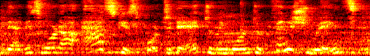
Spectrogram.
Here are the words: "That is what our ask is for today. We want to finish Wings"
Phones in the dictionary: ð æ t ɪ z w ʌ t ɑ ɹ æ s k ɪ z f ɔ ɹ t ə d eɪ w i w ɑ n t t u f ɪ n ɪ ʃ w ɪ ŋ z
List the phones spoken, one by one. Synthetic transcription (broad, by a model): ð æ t ɪ z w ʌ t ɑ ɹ æ s k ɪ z f ɔ ɹ t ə d eɪ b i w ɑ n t t u f ɪ n ɪ ʃ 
